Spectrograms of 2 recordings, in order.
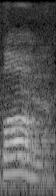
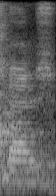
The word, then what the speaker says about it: Bunge: I thought it was bong. Many people do, but I pronounce it bunge.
